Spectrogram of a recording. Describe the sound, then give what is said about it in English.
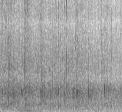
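Clapping from a church audience during a sermon, a continuous even patter of many hands at moderate loudness for about two and a half seconds, with no talk over it. “It's okay to clap at church. It's holy.”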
